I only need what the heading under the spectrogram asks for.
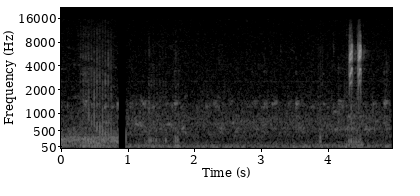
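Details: Double call of a marsh tit (Poecile palustris) recorded in Kawęczyn, Nowy Korczyn area, Poland: two brief, piercing high notes close together near the end, preceded by a short dropout and low rustling.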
